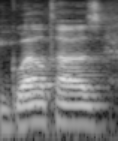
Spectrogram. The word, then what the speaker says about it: Gildas: nitpick here is that I don't know why the creator is pronouncing it Gildas. I don't know where that pronunciation would come from, because the common Brittonic pronunciation would be Gueltas, the classical Latin pronunciation that he probably would have more commonly used because he was a monk would be Gildas, or like Gildas, and the modern pronunciation is like Gildas or Gildas.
